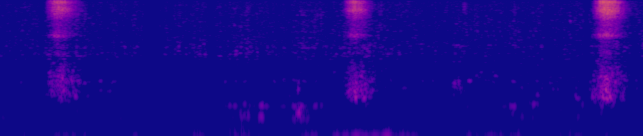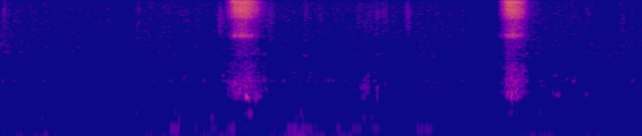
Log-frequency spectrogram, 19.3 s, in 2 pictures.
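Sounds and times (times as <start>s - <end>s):
sleeping breath: 0.7s - 1.3s, 5.2s - 5.7s, 8.9s - 9.5s, 13.0s - 13.7s, 17.2s - 17.7s.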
